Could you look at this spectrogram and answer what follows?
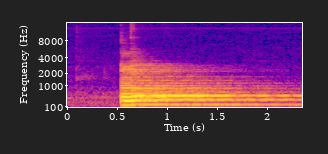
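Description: The open D string of a guitar is plucked once, giving a sharp attack that settles into a ringing, slowly fading tone. It is close, with no voices.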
